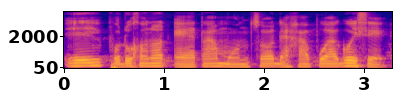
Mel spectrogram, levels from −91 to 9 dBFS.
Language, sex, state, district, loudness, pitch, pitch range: Assamese, male, Assam, Sonitpur, -14 LUFS, 130 Hz, 120-135 Hz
